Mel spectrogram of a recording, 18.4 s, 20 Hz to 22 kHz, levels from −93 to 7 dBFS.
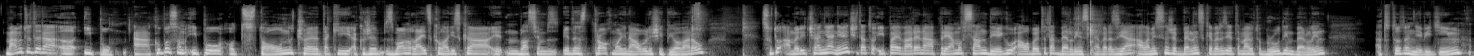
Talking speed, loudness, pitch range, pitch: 200 wpm, -20 LUFS, 140-170 Hz, 155 Hz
